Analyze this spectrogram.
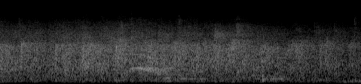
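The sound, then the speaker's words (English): A church audience applauds to welcome a guest speaker to the platform, a dense, steady clapping that holds evenly throughout and tapers slightly at the end. “So come on, put your hands together and welcome him to the platform.”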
